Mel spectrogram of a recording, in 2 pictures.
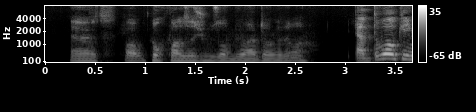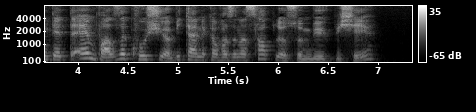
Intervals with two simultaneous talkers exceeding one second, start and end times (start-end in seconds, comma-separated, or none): none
